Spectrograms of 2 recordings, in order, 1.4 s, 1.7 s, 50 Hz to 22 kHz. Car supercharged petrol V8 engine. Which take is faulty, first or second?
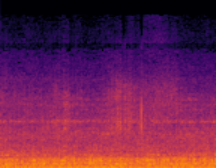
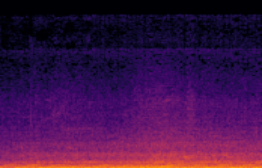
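first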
